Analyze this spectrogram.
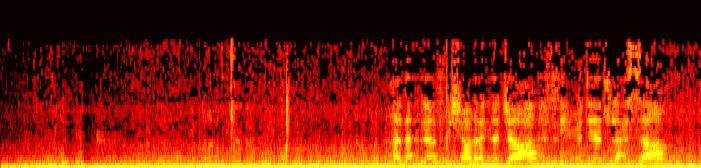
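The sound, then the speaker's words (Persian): A car driven by a Saudi woman taking her sister to work moves steadily along Najah Street in Saudi Arabia, its low engine and road rumble continuous and fairly loud, while a voice speaks over the noise in the second half. “من خوب ماشین میرانم و انشاءالله به هیچ کس خطر ایجاد نمی کنم.”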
